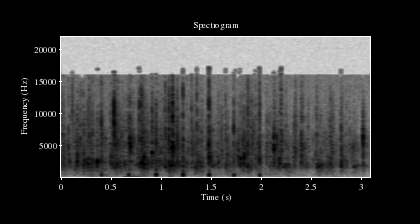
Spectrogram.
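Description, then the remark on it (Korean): A church audience breaks into applause for their teachers, a steady wash of many hands clapping with a few sharper individual claps standing out in an irregular rhythm, sustained at moderate loudness with no talking. “박수 한 번 칩시다 우리 선생님들한테.”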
